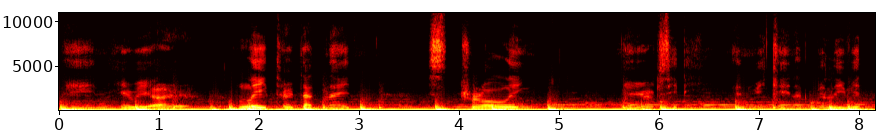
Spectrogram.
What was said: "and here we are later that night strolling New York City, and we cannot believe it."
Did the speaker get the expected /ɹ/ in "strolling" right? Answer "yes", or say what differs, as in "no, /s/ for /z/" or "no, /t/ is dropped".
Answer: yes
